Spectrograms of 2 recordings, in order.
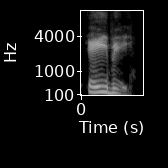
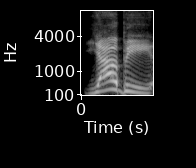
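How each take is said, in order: First: The name begins with a plain 'ay' vowel. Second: The name begins with a 'ya' sound. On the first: The speaker calls it wrong. "I was calling him A B" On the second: The speaker calls it right. "clearly phonetically spelled out in the guide as Yabi"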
